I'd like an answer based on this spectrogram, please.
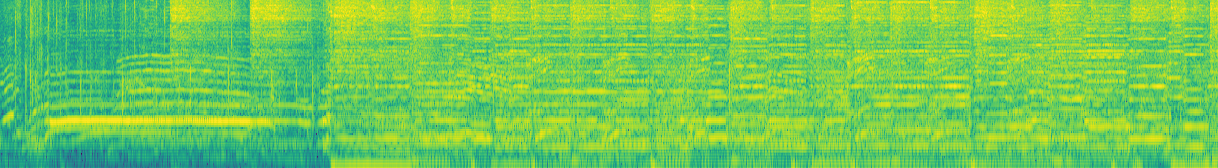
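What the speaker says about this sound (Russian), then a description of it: "Он ждет ваших аплодисментов." An audience at a hunters' festival performance cheers and claps along under loud music. A short melodic phrase opens, then sustained band music with strong rhythm carries on over the crowd noise throughout.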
